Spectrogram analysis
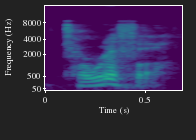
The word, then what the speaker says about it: Tarifa: gonna mispronounce this but I believe the town is called Tarifa okay ta RI FA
